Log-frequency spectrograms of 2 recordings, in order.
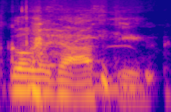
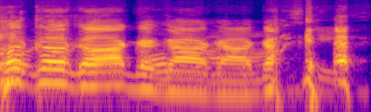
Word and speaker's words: Goligoski: Alex Goligoski. How did I pronounce it before we started last week? Incorrectly. Gugagagoski.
